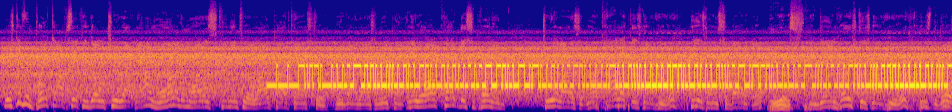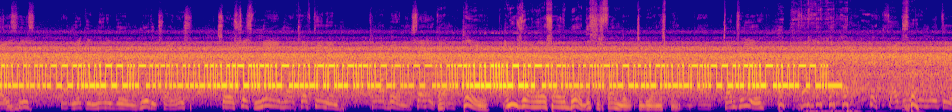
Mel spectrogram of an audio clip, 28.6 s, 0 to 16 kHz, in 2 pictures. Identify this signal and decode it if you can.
RTTY (45.45 baud, 850 Hz shift), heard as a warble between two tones, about 1300 Hz centre, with radio static and fading. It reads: 25867 00229 93102 13417 04293 25621 68006 77099 99658 08894 51331 93954 49250 24392 34990 51596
